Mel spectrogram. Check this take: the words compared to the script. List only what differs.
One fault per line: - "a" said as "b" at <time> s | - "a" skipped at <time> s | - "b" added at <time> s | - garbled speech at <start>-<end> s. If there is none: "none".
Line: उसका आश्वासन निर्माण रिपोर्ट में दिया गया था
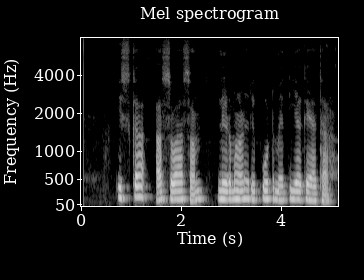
- "उसका" said as "इसका" at 0.7 s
